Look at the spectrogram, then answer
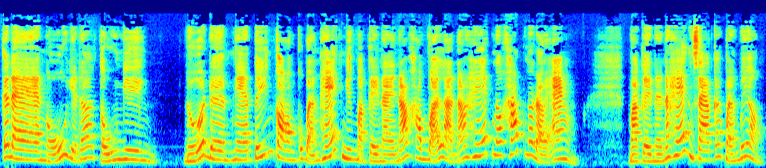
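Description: A woman's voice: medium pitch, expressive, moderate pace. A woman telling a ghost story in a chatty way, talking straight to her listeners. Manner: chatty, addresses the listener directly. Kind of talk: casual ghost-story narration.

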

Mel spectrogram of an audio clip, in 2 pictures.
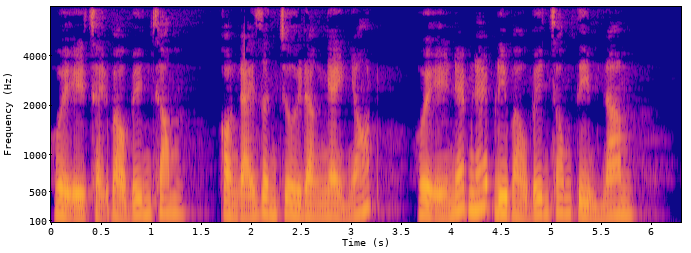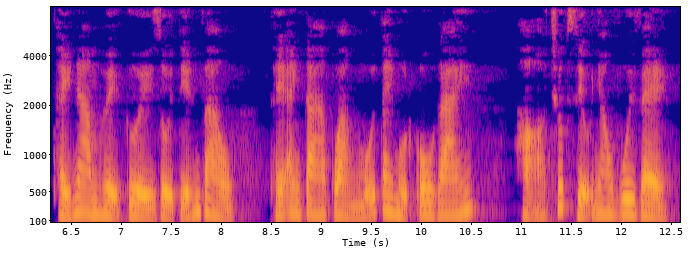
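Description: A woman narrating a story in a brisk, lively reading. Her voice sits low and sounds mellow and warm. She shifts into different voices for the characters. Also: slightly rough.

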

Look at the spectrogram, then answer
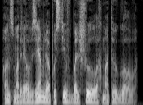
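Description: Guy reading an audiobook, steady and dramatic, dry close mic. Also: deep voice, a little fast, no echo. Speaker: audiobook narrator. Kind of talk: scripted audiobook narration.

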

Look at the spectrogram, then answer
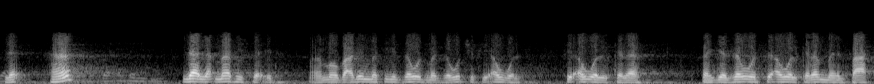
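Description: A man with an Egyptian Arabic accent gives a brisk grammar lecture, talking fast and often breaking off to check that his students follow with quick questions. The sound is tinny and narrow, as if over a phone line, with a long echo around it. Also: fairly low pitch, fairly even intonation. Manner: keeps checking in with rhetorical questions. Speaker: grammar teacher. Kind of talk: lecture with a class.

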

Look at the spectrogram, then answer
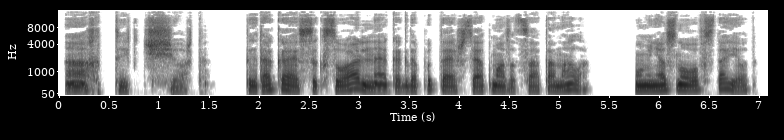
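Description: Lady doing a sly old guy, slow teasing drawl, low husky voice, dry close sound. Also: darkish tone, no room sound. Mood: mocking. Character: sly, mocking older man, unhurried.

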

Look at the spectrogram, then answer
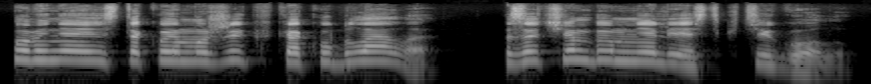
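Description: A man's voice: very high voice, very animated, moderate pace, clear, resonant tone, no echo, clean studio sound, voice pushed up. A man voicing a brazen undead woman ship captain, cheeky and blunt. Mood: mocking.

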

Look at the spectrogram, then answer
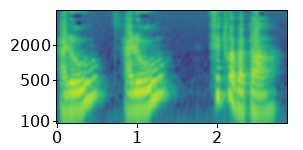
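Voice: mid-range voice, big pitch swings, slow, a little mellow. A reader voicing a young, idle male heir who speaks in an offhand, detached way.

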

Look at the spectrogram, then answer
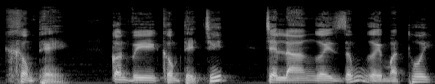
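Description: A man's voice: low-pitched, expressive, moderate pace. Figure: a man doing an anxious guilt-ridden father. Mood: self-soothing. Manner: gruff, pleading under strain.

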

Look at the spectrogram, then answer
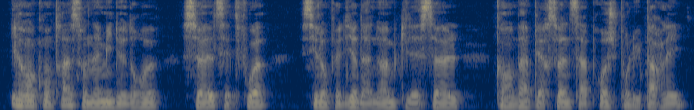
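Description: A man reading a novel aloud as narrator, in a measured storytelling manner. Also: mid-range voice, warm tone, slightly rough. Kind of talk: audiobook reading.

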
